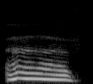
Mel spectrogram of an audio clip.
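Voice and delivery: very slow, drawn-out sarcasm; deadpan sarcastic. A narrator's reading. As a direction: drip with sarcasm. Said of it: "he said sarcastically".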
